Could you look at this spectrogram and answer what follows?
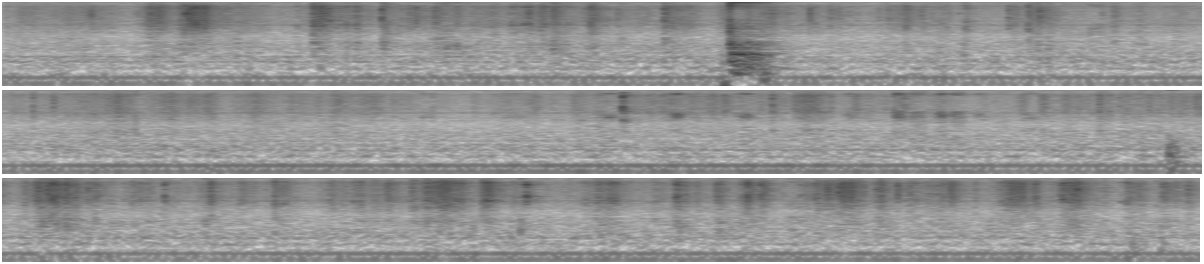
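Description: Kitchen broom bristles and a raccoon's claws scratching and rustling on a tiled floor as the raccoon wrestles the broom head, in scattered short scrapes, with one louder knock about four seconds in. A steady low hum runs underneath.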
